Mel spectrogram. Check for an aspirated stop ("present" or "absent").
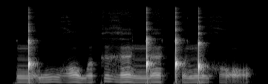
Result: absent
